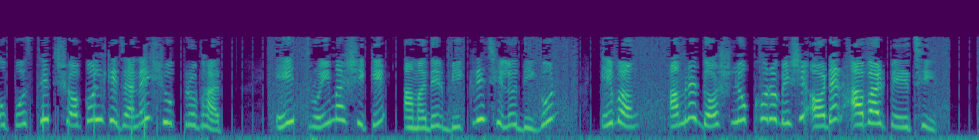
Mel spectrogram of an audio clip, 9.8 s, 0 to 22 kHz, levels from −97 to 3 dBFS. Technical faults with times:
0.00-9.80 Wi-Fi interference
0.00-9.80 MP3 compression
0.31-1.71 CD scratch ticks
5.35-6.24 CD scratch ticks

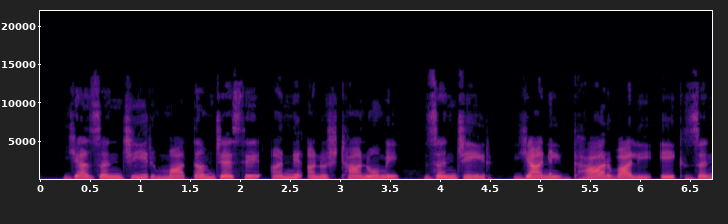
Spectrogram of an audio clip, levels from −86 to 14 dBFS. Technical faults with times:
0.00-6.73 MP2 compression
5.09-5.12 DAB burbling

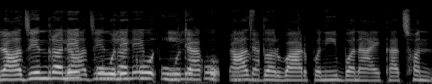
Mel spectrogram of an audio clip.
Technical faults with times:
0.65-2.59 doubled audio track
2.13-2.34 AAC frame loss with concealment

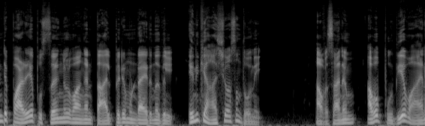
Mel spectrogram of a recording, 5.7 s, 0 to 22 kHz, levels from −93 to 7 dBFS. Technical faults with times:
none

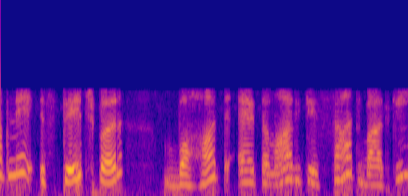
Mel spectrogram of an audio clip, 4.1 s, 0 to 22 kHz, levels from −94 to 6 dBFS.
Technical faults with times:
0.00-4.08 GSM full-rate codec
0.76-0.81 lost GSM frames
2.24-4.08 channel delay (comb filtering)

